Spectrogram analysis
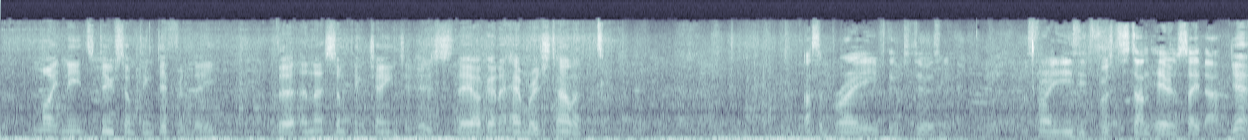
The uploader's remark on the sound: From The Black Friar, London, UK. Brave the cold outside one of London's oldest pubs.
